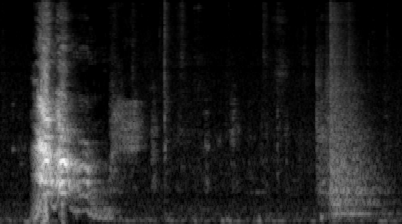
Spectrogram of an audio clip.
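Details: Dog reacting to the sight of a cat with a loud double bark that trails into a low grumble, followed after a pause by a softer, shorter bark, indoors.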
